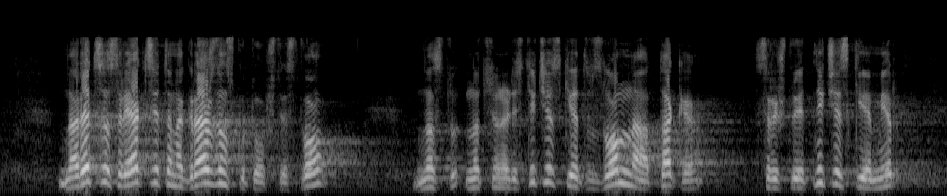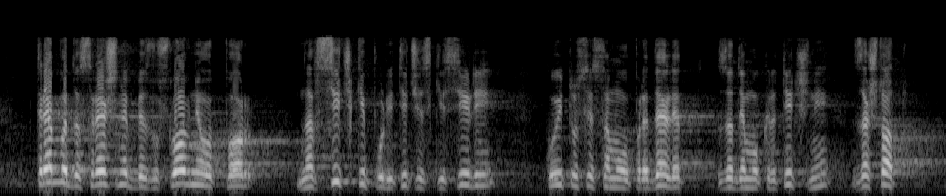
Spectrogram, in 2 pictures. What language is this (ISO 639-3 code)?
bul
